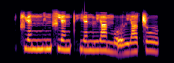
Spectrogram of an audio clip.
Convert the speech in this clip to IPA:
t͡ɕɥɛ˦nmi˦n ɕjɛ˦nt̪ʰjɛ˦nljä˥˨ mo̰˨˩ʊ̯ljä˦ ʈ͡ʂo˥˨ʊ̯

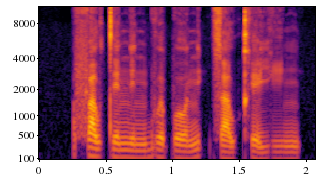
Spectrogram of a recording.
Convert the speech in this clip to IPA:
fa˥˨wt̪e˧ni˩˧n bu˧˩ə̯poː˩ni˥˨k̚ sa˩˧wkʰe˧˩ ji˩ŋ

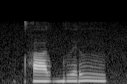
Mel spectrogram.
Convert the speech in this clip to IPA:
t̪ʰalɡ͡bɯe̯ ɾɯ

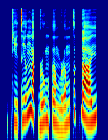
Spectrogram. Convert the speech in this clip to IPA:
ci˨˩˨t̪i˧˥ə̯ŋa˨˩k̚ ɹu˧mʔəː˨˩mɹə˧˥m t̪ə˦˥k̚ɗaː˧˥j

